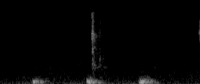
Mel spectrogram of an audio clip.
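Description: Three short soft clicks about half a second apart, from a computer mouse as a drawing tool is picked on screen.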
